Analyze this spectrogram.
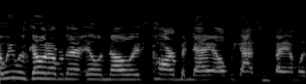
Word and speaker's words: Illinois: But I can't stand when people say Illinois with an S, okay? The S is silent on Illinois.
